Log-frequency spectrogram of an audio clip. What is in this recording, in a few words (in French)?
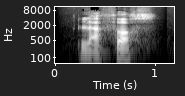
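"force", French; afrikalan; lecture fr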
